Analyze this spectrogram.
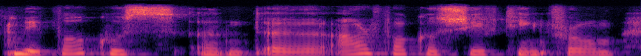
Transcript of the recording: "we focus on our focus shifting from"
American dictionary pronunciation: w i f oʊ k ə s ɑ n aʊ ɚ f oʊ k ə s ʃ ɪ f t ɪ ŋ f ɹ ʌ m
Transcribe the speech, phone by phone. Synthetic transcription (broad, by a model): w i f oʊ k ə s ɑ n aʊ ɚ f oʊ k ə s ʃ ɪ f t ɪ ŋ f ɹ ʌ m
